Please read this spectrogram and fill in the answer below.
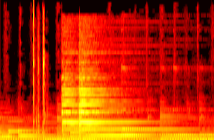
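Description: Background music with a sharp click, then a bright bell chime that rings out and fades: the sound effect of a subscribe-and-notification-bell animation.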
